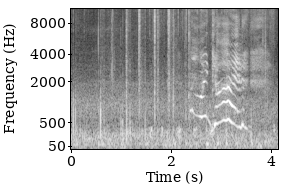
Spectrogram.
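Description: Hoofbeats of a horse cantering on dirt: a run of dull knocks over the first two seconds. A person's voice then speaks briefly, about two-thirds of the way through.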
